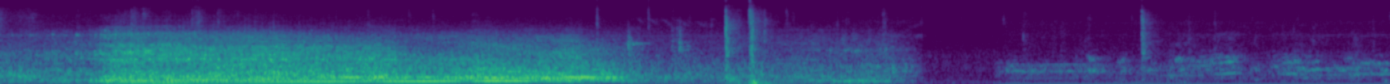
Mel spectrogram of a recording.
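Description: A car engine accelerating, its pitch rising steadily, then fading away. After a short drop-out about two-thirds of the way in, only quiet background with a few clicks remains.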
